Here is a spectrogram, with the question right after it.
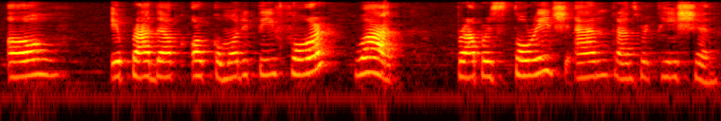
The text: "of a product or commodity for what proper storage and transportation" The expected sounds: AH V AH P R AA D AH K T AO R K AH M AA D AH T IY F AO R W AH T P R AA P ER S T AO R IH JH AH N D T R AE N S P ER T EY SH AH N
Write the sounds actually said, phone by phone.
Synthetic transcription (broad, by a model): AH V AH P R AA D AH K T AO R K AH M AA D AH T IY F AO R W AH T P R AA P ER S T AO R IH JH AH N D T R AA N S P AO T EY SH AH N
